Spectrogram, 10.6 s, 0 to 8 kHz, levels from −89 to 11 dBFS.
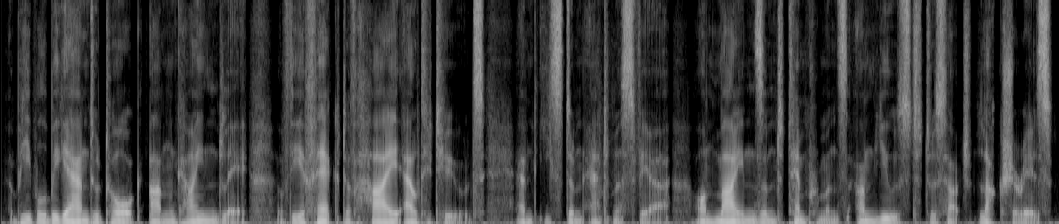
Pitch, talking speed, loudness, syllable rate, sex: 85 Hz, 125 wpm, -22 LUFS, 4.6 syllables/s, male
